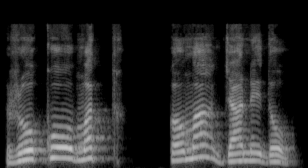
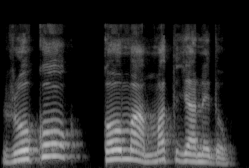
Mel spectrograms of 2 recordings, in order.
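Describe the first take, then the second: First: "रोको मत" then a pause before "जाने दो"; slow "रोको मत", pause, then "जाने दो"; comma pause after मत. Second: "रोको" rising, then a pause before "मत जाने दो"; comma pause after रोको. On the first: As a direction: pause placed after "मत" so it means let him go. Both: Shown as a demonstration. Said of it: "अब comma सिर्फ हटाना है आपको।".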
